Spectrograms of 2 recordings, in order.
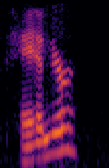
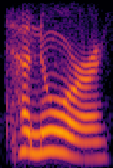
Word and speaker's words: tannur: But what is a How do you say it? Tanner? T-A-N-N-U-R. – Oh, a tanur, yeah.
